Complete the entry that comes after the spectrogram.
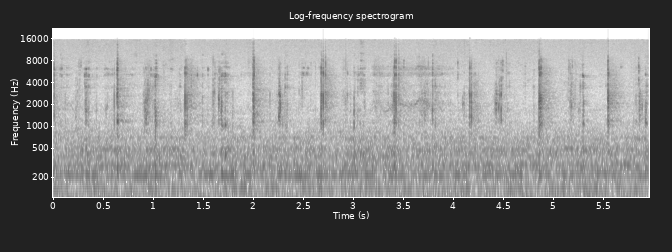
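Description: Close-miked chewing of a sushi roll with the mouth closed: a quick, irregular run of small wet mouth clicks, several a second, over a steady low hum.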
